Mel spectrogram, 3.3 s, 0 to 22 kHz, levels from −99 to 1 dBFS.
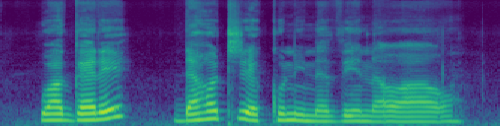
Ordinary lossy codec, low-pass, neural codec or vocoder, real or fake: none; none; vocoder, 44.1 kHz, 128 mel bands, Pupu-Vocoder; fake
